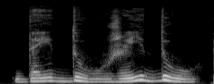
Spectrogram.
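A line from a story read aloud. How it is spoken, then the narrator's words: Grumbling mutter. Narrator (Russian): пробурчала Стаська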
